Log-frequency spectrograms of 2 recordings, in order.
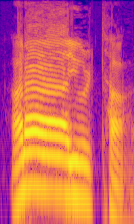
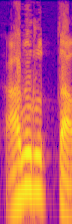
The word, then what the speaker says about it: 아누루따: 너는 어찌하여 지금 이 모임 가운데 아나율타는 눈이 없는데도 보고, 아나율타, 아누루따, 원래 이제 아누루따라는 발음으로 읽죠. 아누루따 존자. 그래서 아누루따인데 이제 한문으로 번역해서 그 한문을 다시 한글로 읽다 보니까 아나율타 또는 아나율 이렇게 읽죠.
